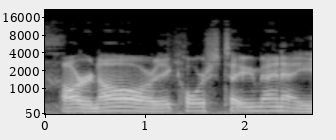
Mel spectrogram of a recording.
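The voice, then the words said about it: Slow put-on Australian accent. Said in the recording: “That was a pretty solid Bluey... The cadence of speech... I was just trying to really slowly get through my Australian impression, which is not good”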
